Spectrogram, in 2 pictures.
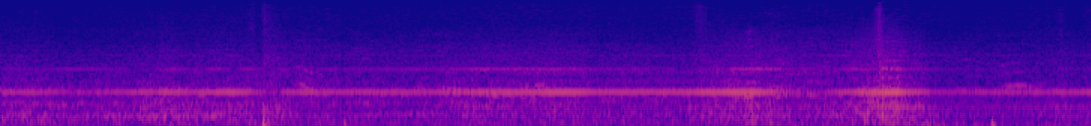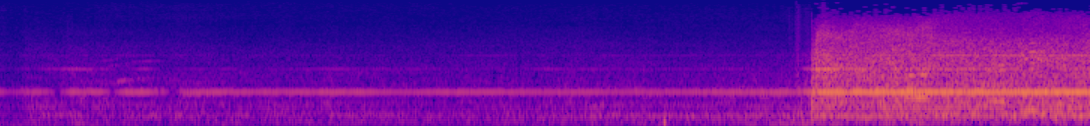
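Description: A steady high-pitched hum with faint background voices, then, near the end, a loud, even rushing noise that starts suddenly and keeps going.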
